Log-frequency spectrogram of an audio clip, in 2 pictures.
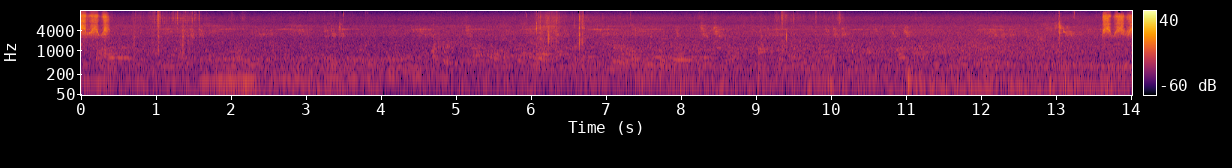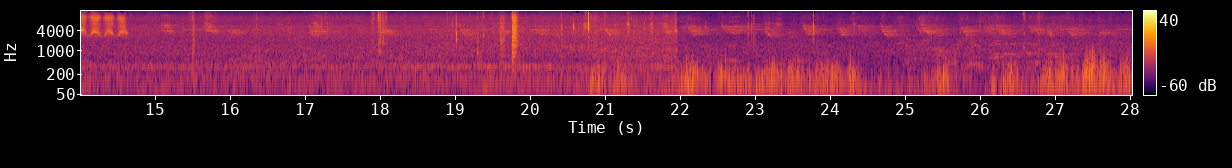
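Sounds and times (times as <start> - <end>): small bird chirps: 12.9 - 16.1.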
